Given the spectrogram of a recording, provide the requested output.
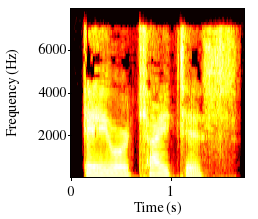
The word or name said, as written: aortitis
